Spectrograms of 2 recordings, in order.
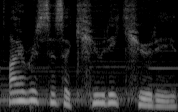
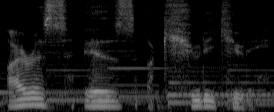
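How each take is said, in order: First: It is said warmly, with real feeling. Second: It is said flatly, without feeling. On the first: The speaker calls it right. "Put your heart into it" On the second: The speaker calls it wrong.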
